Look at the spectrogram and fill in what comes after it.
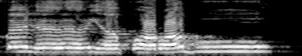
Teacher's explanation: kalau berhenti fala yaqrabu, bacalah dengan 2 harakat dan niatkan mad asli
